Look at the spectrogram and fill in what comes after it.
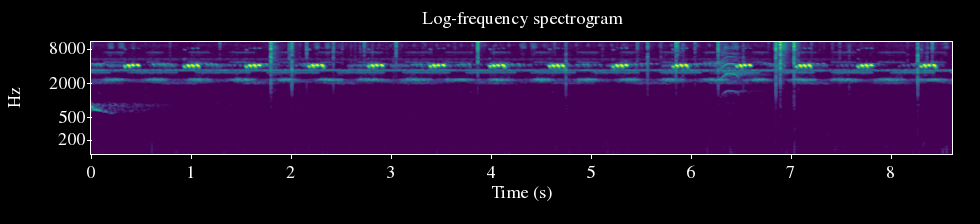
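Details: Crickets chirping at night by a campfire: crisp high pulsed chirps repeated about every two-thirds of a second, layered over steady ringing insect tones, with sharp fire crackles and a brief low whistle at the start.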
